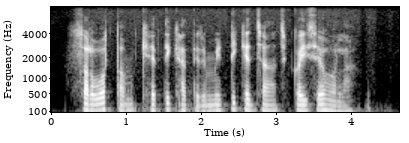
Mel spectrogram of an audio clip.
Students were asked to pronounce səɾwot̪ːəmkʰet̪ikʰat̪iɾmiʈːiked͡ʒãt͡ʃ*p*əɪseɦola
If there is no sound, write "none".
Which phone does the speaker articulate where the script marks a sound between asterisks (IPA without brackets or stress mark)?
k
